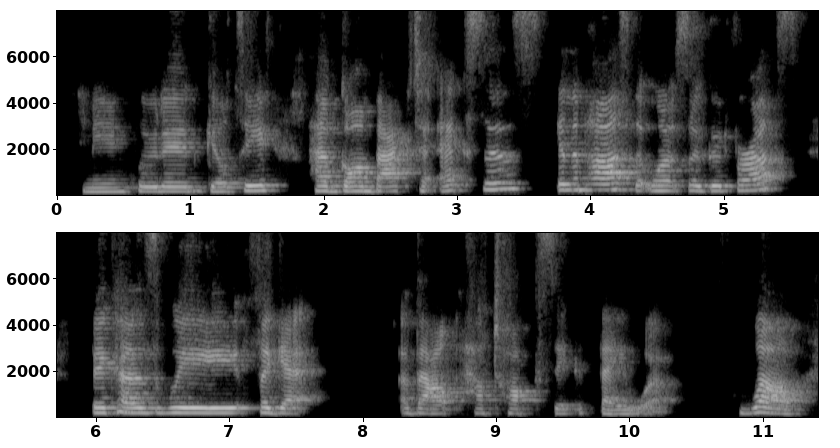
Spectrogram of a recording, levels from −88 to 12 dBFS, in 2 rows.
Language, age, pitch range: English, 20-39, 190-220 Hz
